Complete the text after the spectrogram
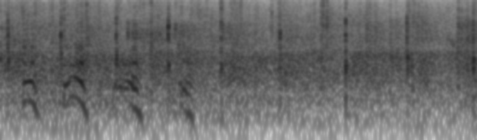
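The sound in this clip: Applause for a birthday at a holiday club gathering: dense, steady clapping from a group, with voices over the first second.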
